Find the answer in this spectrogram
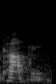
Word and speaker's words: Coffey: I love the character of, and I have to read the thing so I can remember, John Coffey. I Like the drink, only not spelled the same.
